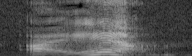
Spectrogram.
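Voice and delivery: "I am" light on I, stressed on AM; stressed second syllable. Shown as a demonstration. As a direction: lean on "am" in "I am". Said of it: "is how that stressing would sound".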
